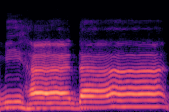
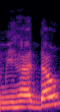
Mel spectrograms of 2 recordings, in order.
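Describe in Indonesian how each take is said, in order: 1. Kata ini berakhir dengan vokal a panjang. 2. Kata ini berakhir dengan bunyi n. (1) "Kalau berhenti mihada, dua rakaat" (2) "Kalau nak baca mihadau, memang kena sambung"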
